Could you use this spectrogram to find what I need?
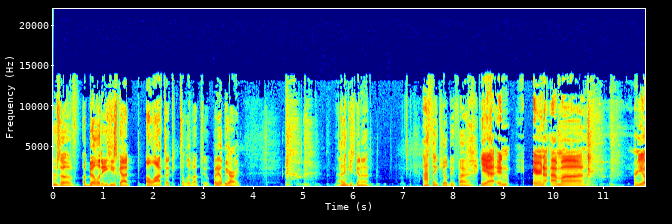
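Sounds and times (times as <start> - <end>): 
speech: 0.0 - 3.8, 4.6 - 6.4, 7.4 - 10.8, 11.6 - 11.8
person coughing with something caught in the throat: 4.6 - 5.4, 10.6 - 11.5.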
